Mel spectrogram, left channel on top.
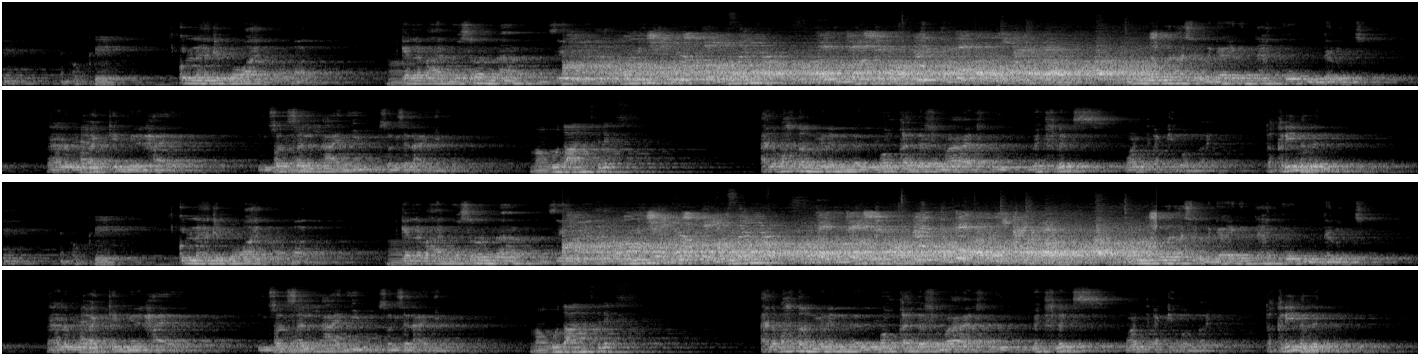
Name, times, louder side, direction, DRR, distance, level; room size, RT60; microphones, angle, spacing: voice 1, 0.7-1.3 3.8-4.2 10.5-10.8 14.7-15.2 16.9-17.3 19.4-20.5 27.1-27.3, equal, 5° right, 0 dB, 0.4 m, -32 dB
voice 2, 1.8-3.1 4.0-9.6 11.1-13.6 14.6-16.0 16.7-18.6 21.7-26.3 26.8-27.3, equal, 35° right, 0 dB, 1.4 m, -27 dB
Subway metro underground, 5.6-11.5, right 1 dB, 50° right, 0.7 m, -19 dB
9.1 x 7.2 x 5.8 m, 2.3 s
head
